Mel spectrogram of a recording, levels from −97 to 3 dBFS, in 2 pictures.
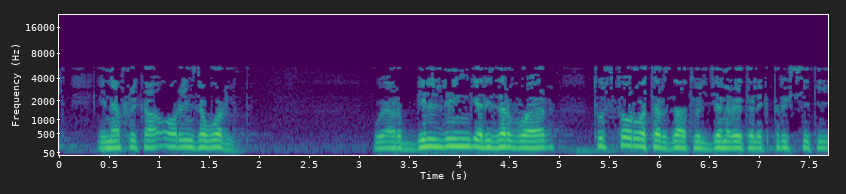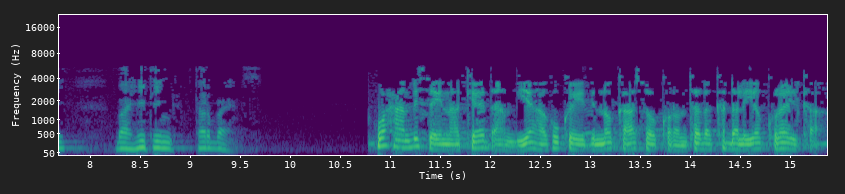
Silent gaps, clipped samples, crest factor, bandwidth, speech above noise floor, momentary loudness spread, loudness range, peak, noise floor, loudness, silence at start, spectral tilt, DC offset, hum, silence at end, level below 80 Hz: none; under 0.1%; 18 dB; 5.8 kHz; 55 dB; 13 LU; 9 LU; -10 dBFS; -83 dBFS; -28 LUFS; 0 s; -6.5 dB/octave; under 0.1%; none; 0 s; -66 dBFS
